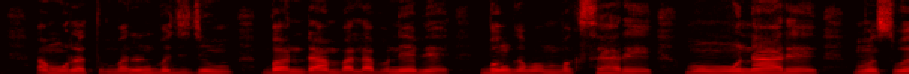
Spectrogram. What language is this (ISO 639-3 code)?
cfa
